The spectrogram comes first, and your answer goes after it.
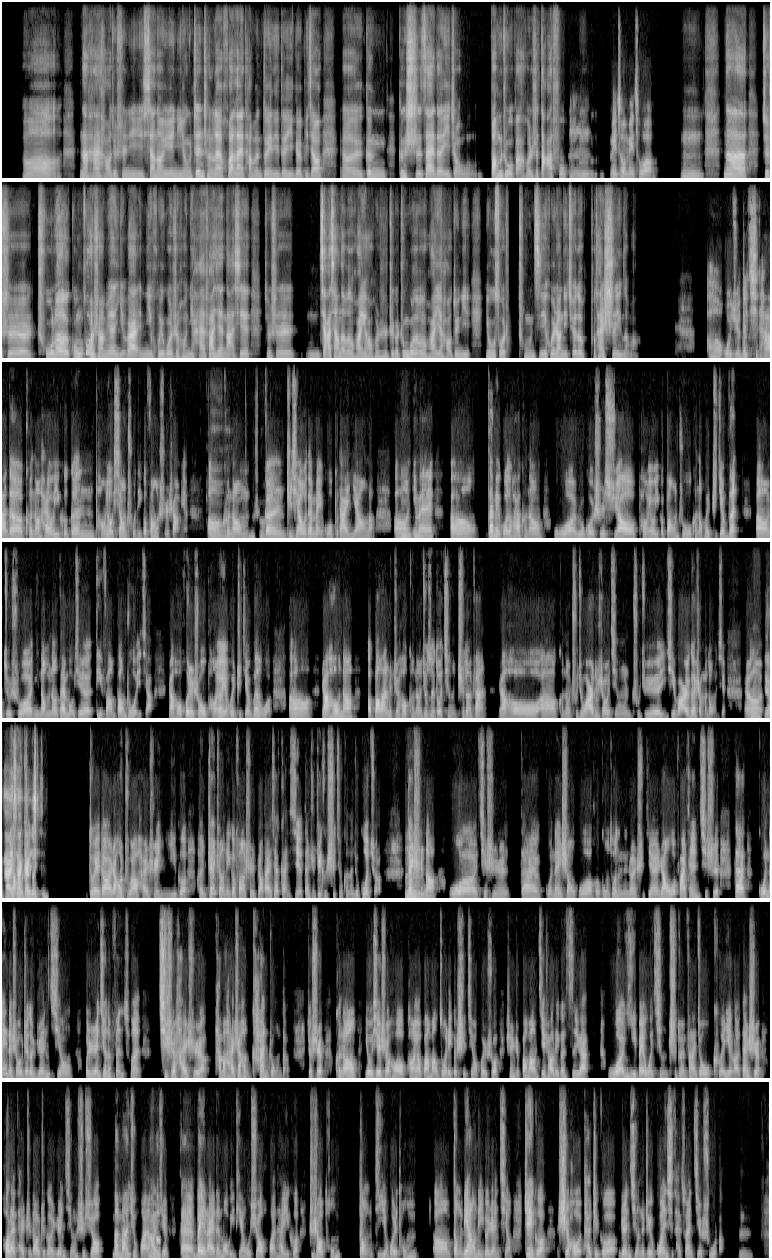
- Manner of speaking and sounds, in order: none
- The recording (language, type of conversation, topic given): Chinese, podcast, 回国后再适应家乡文化对你来说难吗？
